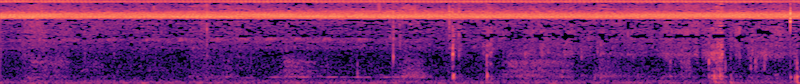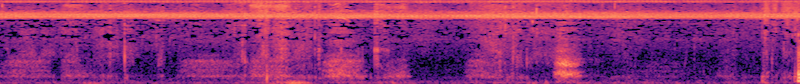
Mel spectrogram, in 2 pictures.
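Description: A steady high-pitched insect drone, with scattered faint rustles and short sounds and one slightly louder brief sound a little before the end.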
